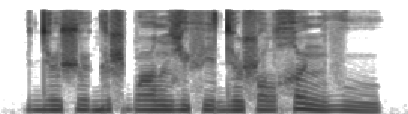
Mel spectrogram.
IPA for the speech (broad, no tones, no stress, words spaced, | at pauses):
døʃøɡɯʂ bɑnʑɯfʲæ døʂolˠ χɯn vu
